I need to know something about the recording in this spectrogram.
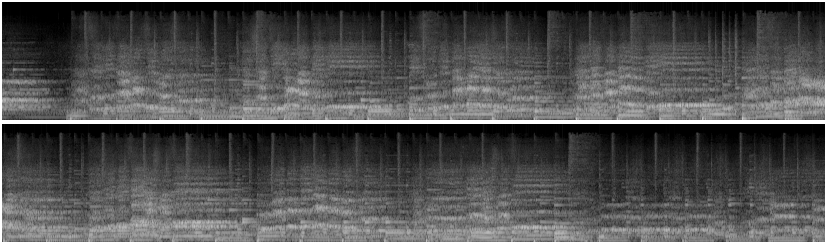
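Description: Children's choir singing with accordion accompaniment, which resumes after a brief lull about a second in; the accordion holds sustained low bass notes under the voices.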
